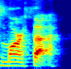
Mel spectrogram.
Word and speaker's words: Martha: It's actually pronounced Martha, Miss Martha.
